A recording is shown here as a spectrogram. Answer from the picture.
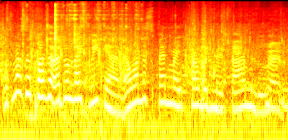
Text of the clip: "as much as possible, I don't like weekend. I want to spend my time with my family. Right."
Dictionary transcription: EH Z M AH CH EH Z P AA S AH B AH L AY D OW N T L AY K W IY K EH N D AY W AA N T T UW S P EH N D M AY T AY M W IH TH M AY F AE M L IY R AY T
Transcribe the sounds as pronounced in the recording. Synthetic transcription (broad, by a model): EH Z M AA S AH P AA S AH AH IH D OW N T L AY K W IY K EH N D AY W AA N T T UW S P EH N D M AY T AY M W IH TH M AY F AE M L IY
